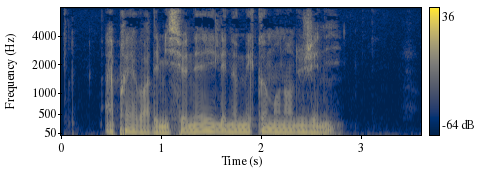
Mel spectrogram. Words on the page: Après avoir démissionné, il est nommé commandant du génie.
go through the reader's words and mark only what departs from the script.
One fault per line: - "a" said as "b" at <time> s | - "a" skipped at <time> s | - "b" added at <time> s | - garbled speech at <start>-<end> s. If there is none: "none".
none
